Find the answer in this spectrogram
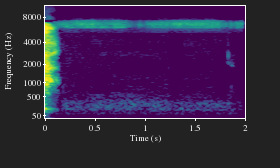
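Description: A pause in speech that is near silent, apart from a faint, steady, high-pitched hiss in the background. A man's voice trails off right at the start.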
